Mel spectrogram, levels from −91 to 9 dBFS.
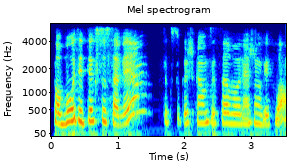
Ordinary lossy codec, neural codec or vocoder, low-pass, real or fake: AAC, 32 kbps; none; 5.4 kHz; real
